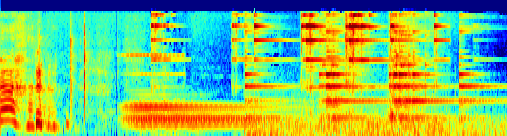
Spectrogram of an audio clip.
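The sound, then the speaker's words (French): An old-fashioned bicycle bell rings out loud: a sustained metallic ring, then several quick repeated dings over a noisy background, after a brief voice at the start. “On dirait un tram, mais ce n'est pas un tram, c'est une sonnette old school.”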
